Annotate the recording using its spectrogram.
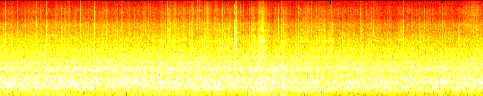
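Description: Tyres roll steadily on the road with a constant road noise.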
